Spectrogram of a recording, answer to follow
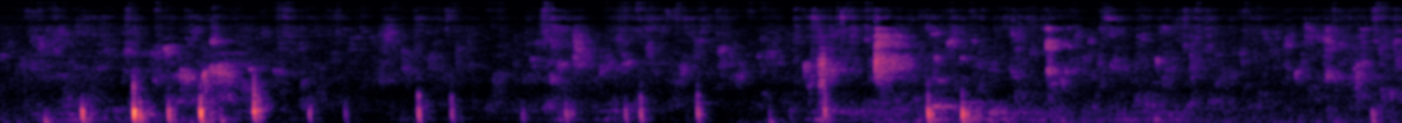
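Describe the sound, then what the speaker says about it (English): Scattered water drips from rocks near a spring at Roaring River land irregularly, some sharp and close, others softer, over a quiet background of faint trickling. "I hear it dripping back there from the rocks."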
